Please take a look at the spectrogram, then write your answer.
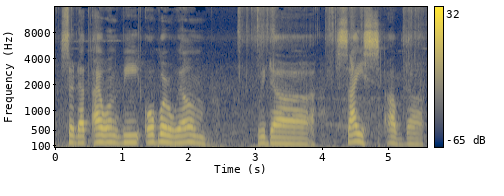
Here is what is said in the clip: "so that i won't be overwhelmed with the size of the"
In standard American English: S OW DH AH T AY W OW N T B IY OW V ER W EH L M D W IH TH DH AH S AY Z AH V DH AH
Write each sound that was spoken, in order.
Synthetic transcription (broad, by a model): S OW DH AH T AY W OW N T B IY OW V ER W EH L M D W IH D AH S AY S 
